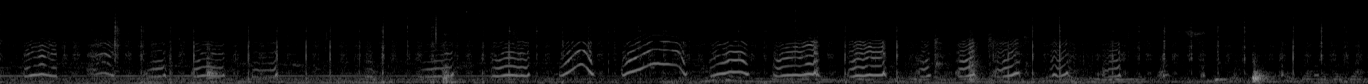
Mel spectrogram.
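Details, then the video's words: Newborn Pit Bull puppies, one day old, from a litter of ten born 7 December 2014; many overlapping high arched whines and squeals repeat through the recording, with a steady low hum beneath and one sharp knock near the end. "Cachorros PITBULL 1 día de nacidos."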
